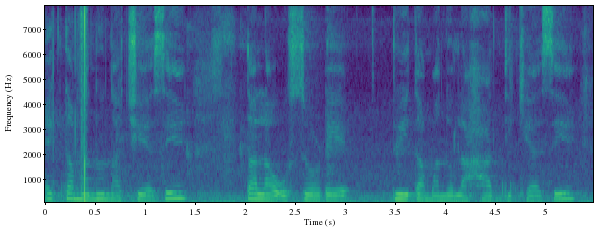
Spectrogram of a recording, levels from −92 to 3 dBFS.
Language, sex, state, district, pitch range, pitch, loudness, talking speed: Nagamese, female, Nagaland, Dimapur, 180-205 Hz, 190 Hz, -31 LUFS, 140 wpm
